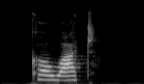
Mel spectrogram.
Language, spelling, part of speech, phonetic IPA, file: Polish, kołacz, noun, [ˈkɔwat͡ʃ], Pl-kołacz.ogg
